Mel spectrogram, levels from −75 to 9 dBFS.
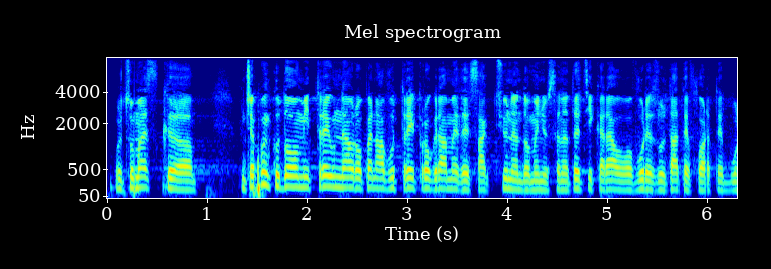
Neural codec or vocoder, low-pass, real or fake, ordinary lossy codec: none; none; real; none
